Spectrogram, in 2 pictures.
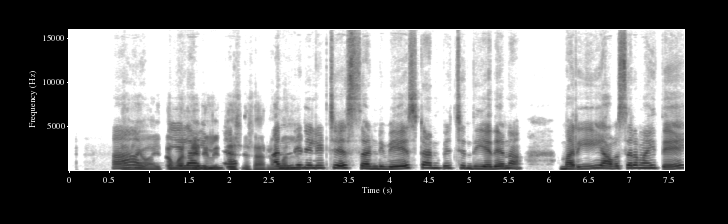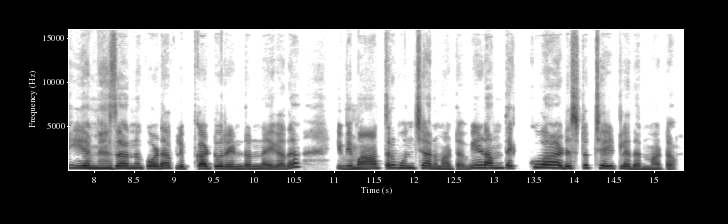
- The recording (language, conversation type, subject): Telugu, podcast, మీ దృష్టి నిలకడగా ఉండేందుకు మీరు నోటిఫికేషన్లను ఎలా నియంత్రిస్తారు?
- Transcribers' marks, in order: distorted speech; in English: "యాప్స్"; in English: "డిలీట్"; in English: "డిలీట్"; chuckle; in English: "అమెజాన్"; in English: "ఫ్లిప్‌కార్ట్"; in English: "డిస్టర్బ్"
